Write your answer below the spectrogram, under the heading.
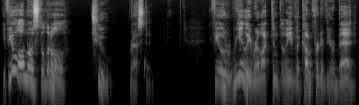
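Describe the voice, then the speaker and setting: A man's voice: mid-range voice, big pitch swings, normal speed. A man reading scripted narration aloud from a game as a streamer. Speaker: streamer, solo voice performer.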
